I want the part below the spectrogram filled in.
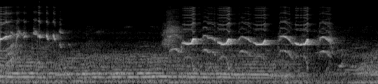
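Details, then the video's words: Kacer, the oriental magpie-robin, in rough fill-in style (isian kasar) meant for training: a rapid zigzag whistled trill of high notes, repeated quickly, with a low humming tone underneath. "SUARA BURUNG KACER ISIAN KASAR"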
